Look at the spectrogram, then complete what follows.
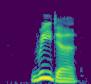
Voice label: "reader", english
